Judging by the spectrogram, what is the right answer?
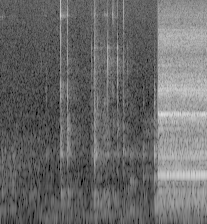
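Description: A few light clicks as a rusty round-head bolt is handled on a wooden workbench. About three seconds in, a drill press comes in suddenly, running steadily with a hum and a whine as it spins the bolt in its chuck for sanding.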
